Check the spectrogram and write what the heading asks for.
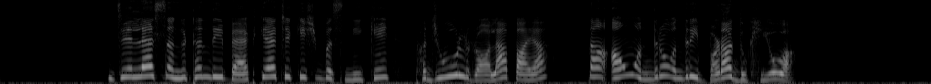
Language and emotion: Dogri, disgusted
